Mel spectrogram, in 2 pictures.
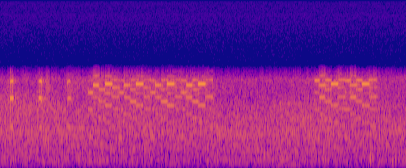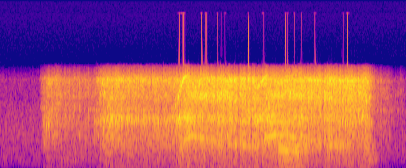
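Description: Two short runs of quick electronic beeps, typical of a Traxxas Slash's Mamba brushless ESC arming through the motor. About seven seconds in, the brushless motor and drivetrain run up into a loud whir for about five seconds, with a few rises and falls in pitch, then cut off suddenly.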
